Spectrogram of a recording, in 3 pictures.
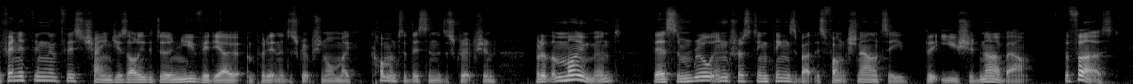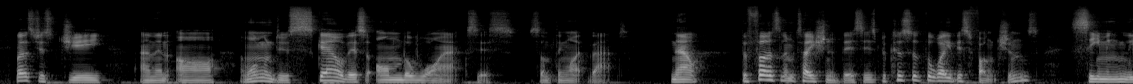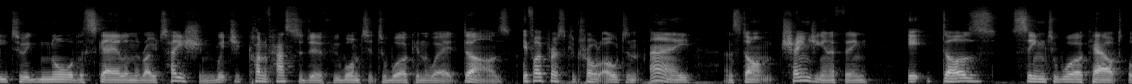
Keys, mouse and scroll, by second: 10.9 click, 11.7 g, 12.5 click, 12.9 r, 13.4 click, 13.8 middle click, 14.5 s, 15.2 y, 17.3 click, 17.6 middle click, 21.6-23.6 scroll up 1, 24.4 middle click, 27.2 middle click, 29.1 ctrl+alt+a, 30.6 click.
